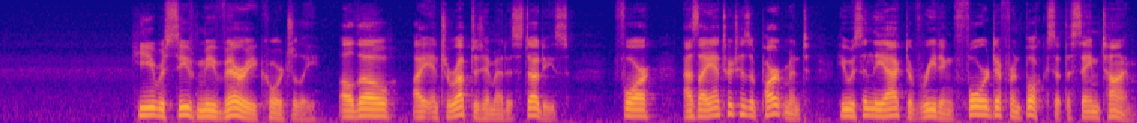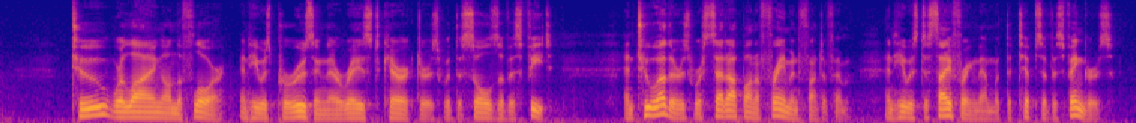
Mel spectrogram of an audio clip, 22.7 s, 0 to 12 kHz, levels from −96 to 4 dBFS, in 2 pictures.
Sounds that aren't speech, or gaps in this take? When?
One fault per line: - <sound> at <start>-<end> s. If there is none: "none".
none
